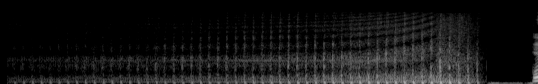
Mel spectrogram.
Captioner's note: helicopter in flight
